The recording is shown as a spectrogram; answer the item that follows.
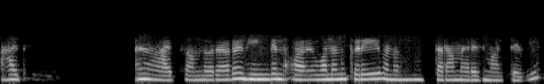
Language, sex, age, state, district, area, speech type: Kannada, female, 30-45, Karnataka, Gadag, rural, conversation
